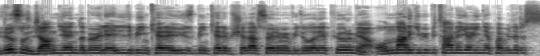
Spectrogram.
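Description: A man speaks very fast and high-pitched in an animated tone, with hardly any pauses. The recording is very clean, with a silent background. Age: 20s. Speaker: YouTuber. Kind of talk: livestream chat.

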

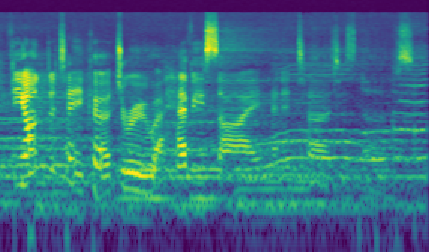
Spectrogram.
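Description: A woman's fairly slow speech over loud background music. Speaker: spoken word performer. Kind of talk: performance poetry reading. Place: stage. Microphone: handheld.

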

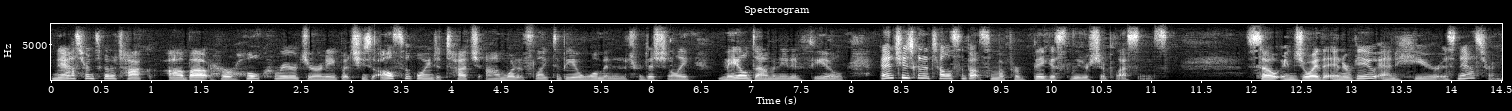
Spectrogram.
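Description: Dark and mellow in tone yet somewhat breathy, the voice moves at a fairly quick pace with lively intonation. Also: woman, medium pitch for a woman. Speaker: career coach and interviewer. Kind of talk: interview.

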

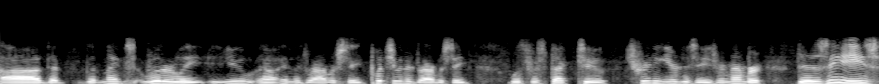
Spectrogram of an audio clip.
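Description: Here a man talks at a moderate pace with ordinary pitch variation. His pitch is fairly high, and the background is quiet. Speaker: radio host. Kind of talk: radio show interview. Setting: radio studio. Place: studio. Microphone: headset.

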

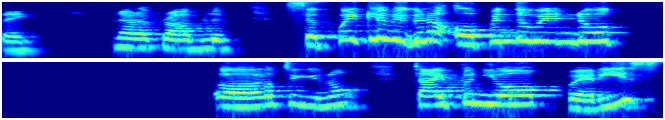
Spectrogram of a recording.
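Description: A woman with an Indian accent speaks in a raised, projected, high voice at a moderate pace. Her pitch swings very widely, and she takes long, frequent pauses. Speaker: webinar host. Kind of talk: live webinar hosting. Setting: video call. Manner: frequent fillers.

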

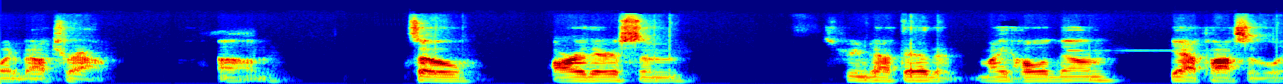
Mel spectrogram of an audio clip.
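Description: In an American accent, a man speaks at a fairly slow pace with long, frequent pauses, against a quiet background. His medium-pitched voice has a bright, sharp tone and monotone, flat intonation. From central Pennsylvania. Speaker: fisheries biologist; guest. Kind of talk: presentation. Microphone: video call.

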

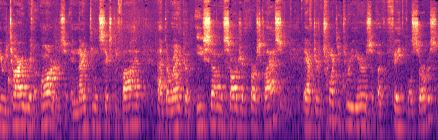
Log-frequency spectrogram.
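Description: A man's very slow speech with audible room echo and light background noise. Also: fairly even intonation. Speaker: honor flight volunteer announcer. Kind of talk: public announcement reading. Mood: solemn, respectful tribute. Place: station. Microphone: pa.

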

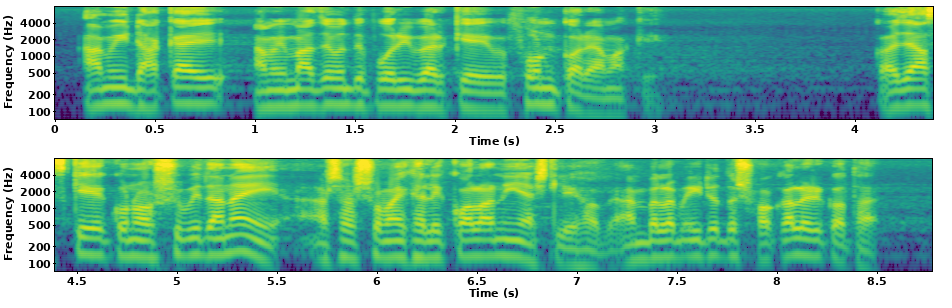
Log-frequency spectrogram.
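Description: A man speaks in an ordinary speaking voice at medium pitch, with ordinary pitch variation. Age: 40s. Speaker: politician. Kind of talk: public speech.

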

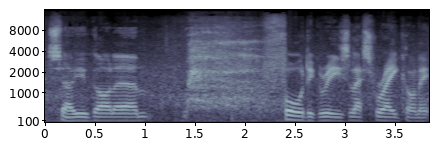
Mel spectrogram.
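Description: A man talks at a fairly slow pace. The sound is dry with no echo, and there is light background noise. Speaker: motorcycle reviewer. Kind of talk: casual vlog review. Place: waterside. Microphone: phone near.

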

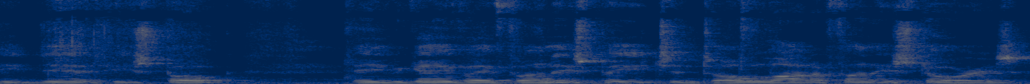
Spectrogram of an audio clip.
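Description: The voice has a dark, mellow tone and a moderate pace, heard with audible room echo and light background noise. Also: man. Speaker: retired lawyer and judge, law school alumnus. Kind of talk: oral history recollection. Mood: relaxed, reminiscing. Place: home room. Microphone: camera far.

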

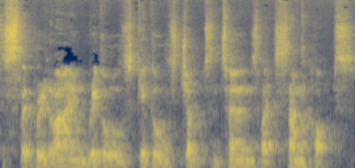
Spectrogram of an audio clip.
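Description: Over audible room echo, a man of medium pitch speaks at a fairly slow pace with fairly even intonation. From England, Nottinghamshire. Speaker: poet. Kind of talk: poetry reading of a dense, rhythmic, imagistic free-verse poem. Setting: home recording to camera. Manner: hesitant, filler-laden intro before the poem; rhythmic, percussive delivery of tumbling word lists. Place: home room. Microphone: webcam.

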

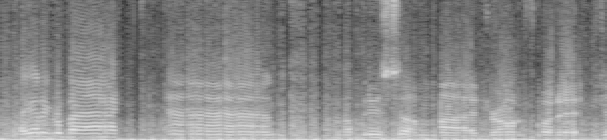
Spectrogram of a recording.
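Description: Noticeable background noise sits beneath a man who talks at a fairly slow pace. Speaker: motorcycle vlogger. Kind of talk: casual vlog chat. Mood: relaxed, slightly grumbling. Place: motorbike.

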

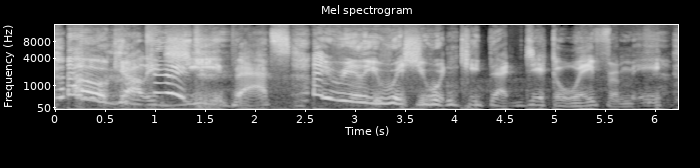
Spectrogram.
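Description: A man's cartoonish character voice, fairly high in pitch and fairly slow in pace. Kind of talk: cheap cartoonish voice. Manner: mockingly sweet, gee-whiz.

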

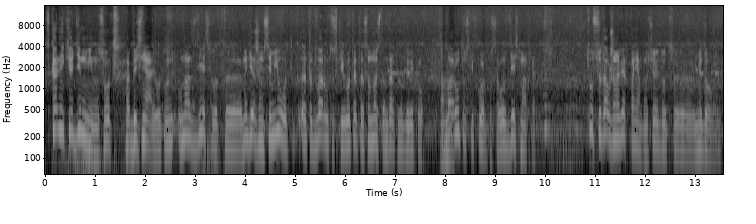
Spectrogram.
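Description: The speech comes at a moderate pace, dry with no echo, over noticeable background noise. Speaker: beekeeper host. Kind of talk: interview answer. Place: open country. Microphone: phone near.

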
